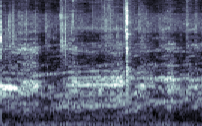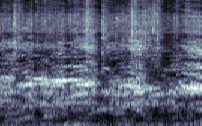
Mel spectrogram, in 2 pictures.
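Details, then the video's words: Thousands of egg-laying chickens on a farm, chattering continuously, with a few higher squawks and one sharp click over a low background drone. "The Sound of Thousands of Egg-Laying Chickens"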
